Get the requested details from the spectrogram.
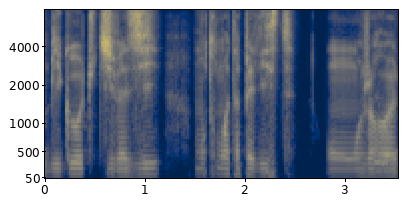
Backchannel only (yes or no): yes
